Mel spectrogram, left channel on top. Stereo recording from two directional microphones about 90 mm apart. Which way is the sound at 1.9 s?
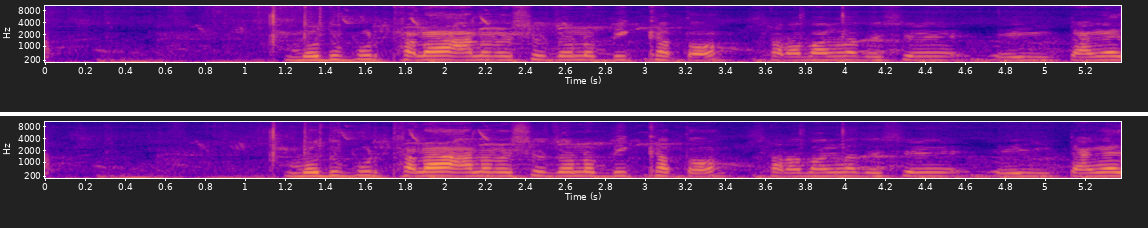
30° right (ahead or behind).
